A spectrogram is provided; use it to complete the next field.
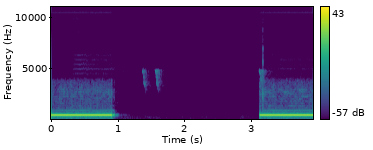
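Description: A steady electronic ringing tone sounds for about a second, falls silent for two seconds with a couple of faint chirps, then starts again. It is a Skype call ringing out, with no voices.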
